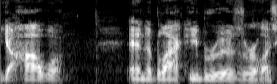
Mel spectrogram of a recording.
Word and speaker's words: Yahweh: And they pronounce that Yah, Ha, Wah.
